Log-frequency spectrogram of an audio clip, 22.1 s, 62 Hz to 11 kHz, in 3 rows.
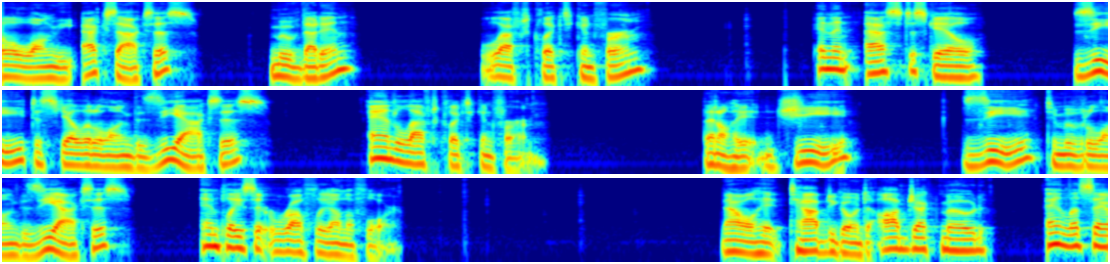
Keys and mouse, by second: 4.8 middle click, 5.7 s, 12.5 g, 18.5 shift+middle click, 20.6 Tab, 21.6-22.1 middle drag.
